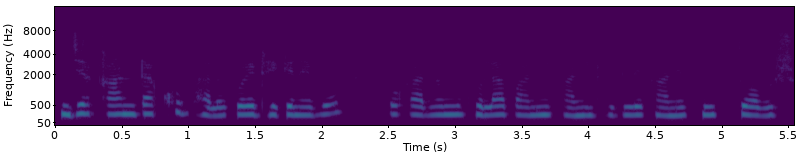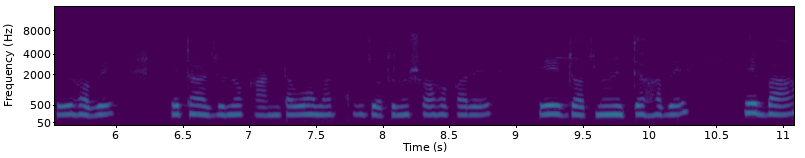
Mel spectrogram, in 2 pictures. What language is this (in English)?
Bangla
